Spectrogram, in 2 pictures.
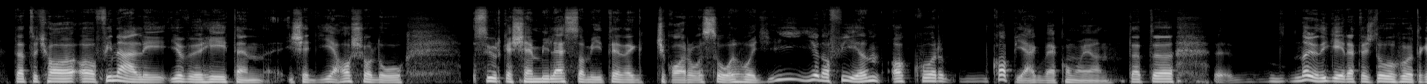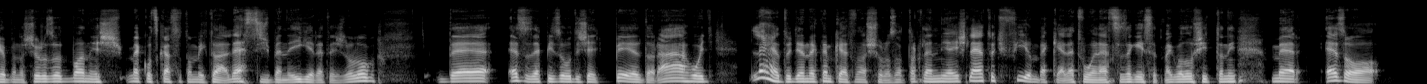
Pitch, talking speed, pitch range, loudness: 130 Hz, 155 wpm, 110-140 Hz, -19 LUFS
